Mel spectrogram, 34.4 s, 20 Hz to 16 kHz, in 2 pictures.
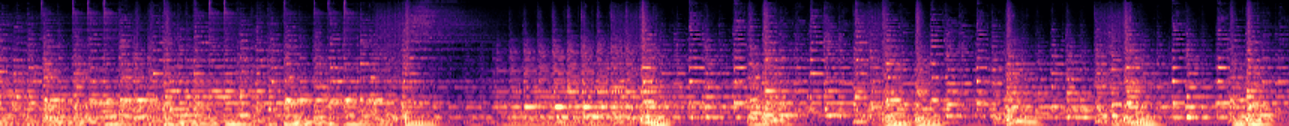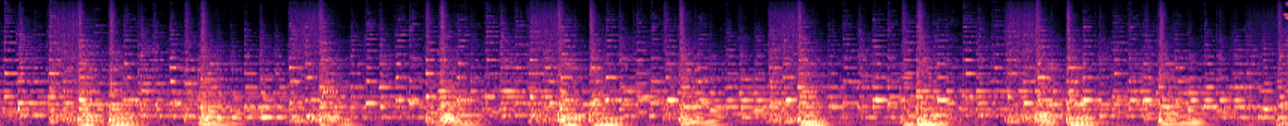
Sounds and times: Classical music: 0.0 - 34.3
Mandolin: 0.0 - 34.3
Orchestra: 0.0 - 34.3.

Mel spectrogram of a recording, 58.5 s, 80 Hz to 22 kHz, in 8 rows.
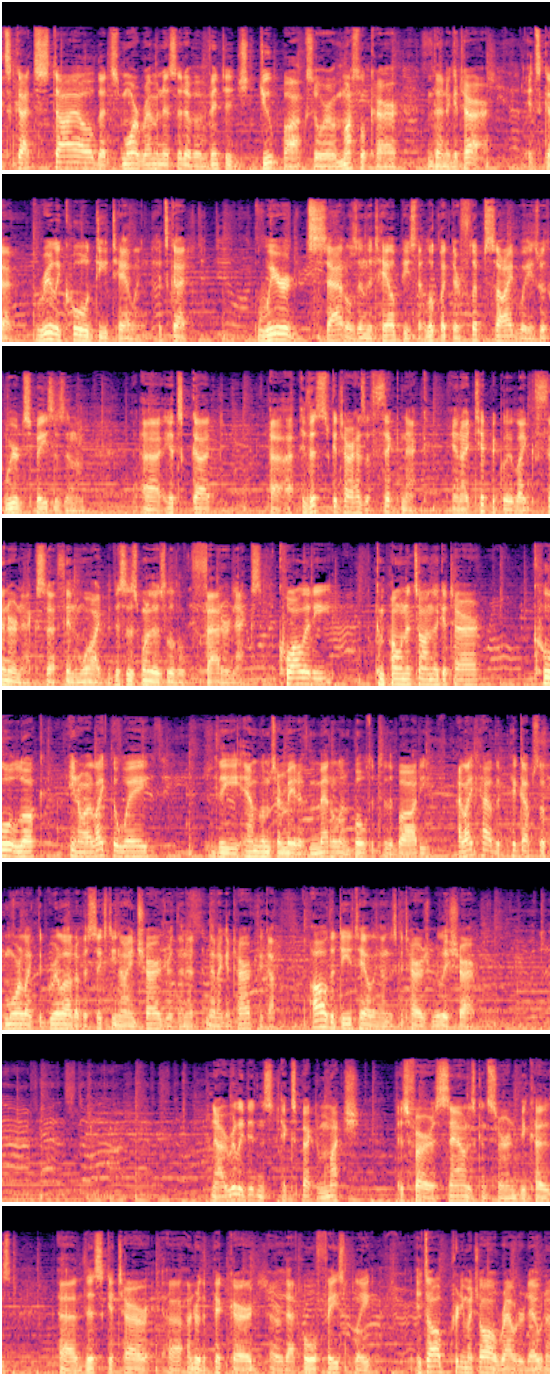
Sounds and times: Speech: 0.0 - 9.8, 10.6 - 15.8, 16.4 - 17.6, 18.2 - 28.4, 29.0 - 31.3, 31.9 - 43.0, 46.6 - 58.4.

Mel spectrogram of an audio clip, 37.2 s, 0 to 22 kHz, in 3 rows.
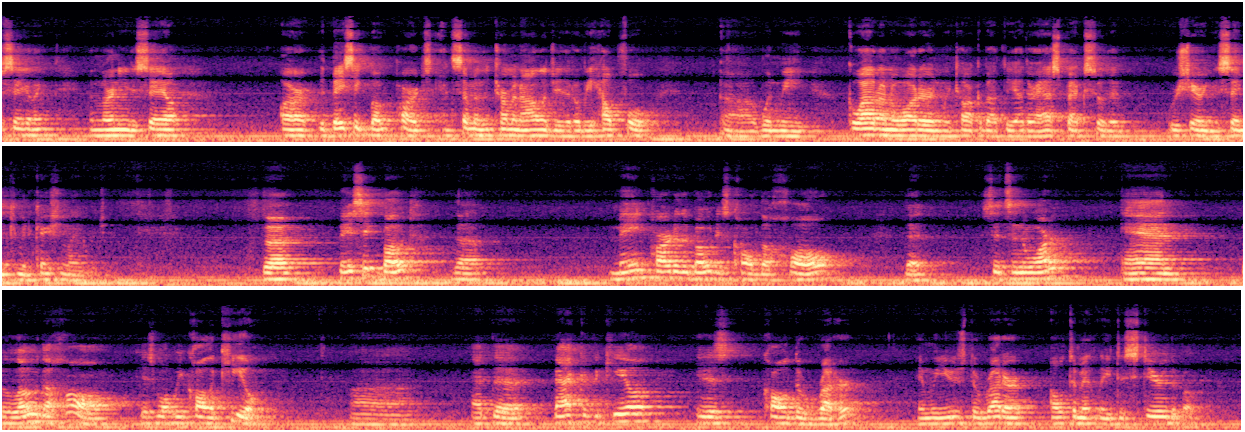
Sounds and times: Speech: 0.0 - 2.1, 2.8 - 6.6, 7.2 - 13.6, 15.0 - 17.5, 18.5 - 27.6, 28.3 - 37.0.

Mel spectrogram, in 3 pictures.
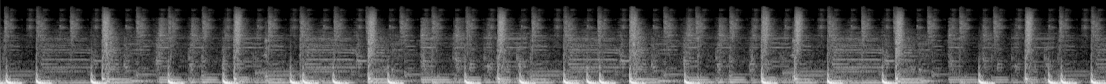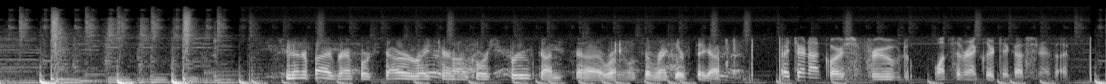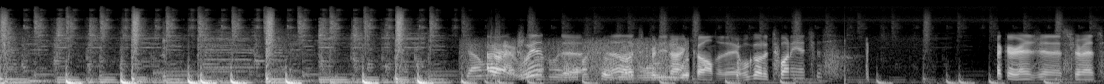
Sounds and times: Music: 0.0 - 33.1
Speech: 13.6 - 21.8, 26.8 - 30.6, 32.1 - 33.1.

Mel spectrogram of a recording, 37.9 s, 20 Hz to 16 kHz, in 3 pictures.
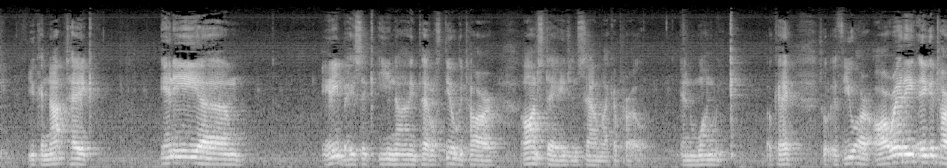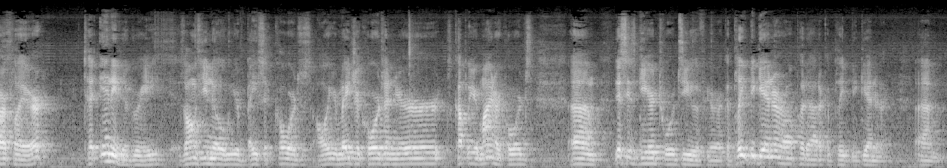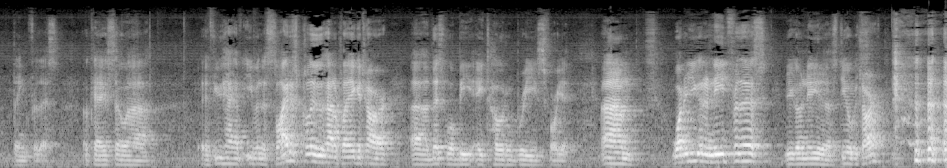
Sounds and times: Speech: 0.0 - 1.4, 2.1 - 3.4, 4.3 - 37.1.

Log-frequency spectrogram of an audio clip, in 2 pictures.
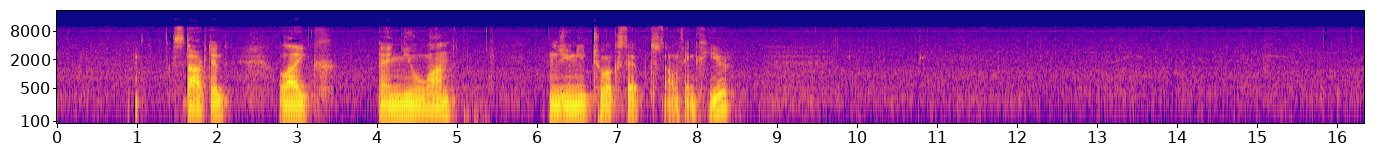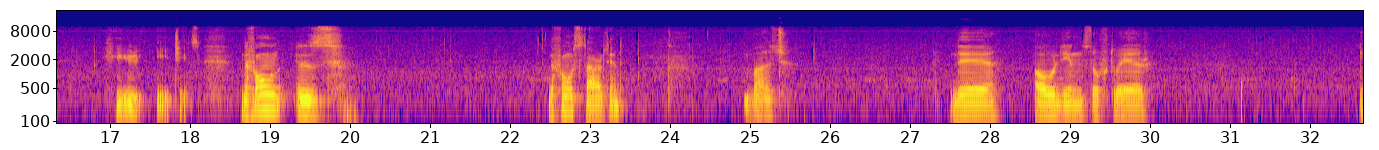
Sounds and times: Inside, small room: 0.0 - 32.6
Speech: 1.4 - 2.2, 2.8 - 5.0, 6.2 - 8.5, 16.9 - 20.1, 22.4 - 23.5, 24.9 - 25.6, 27.4 - 30.1.

